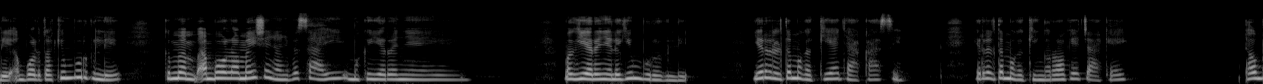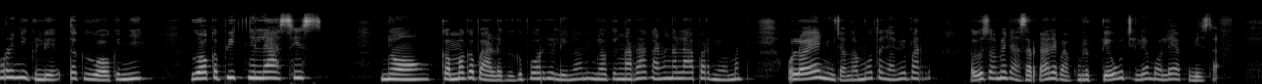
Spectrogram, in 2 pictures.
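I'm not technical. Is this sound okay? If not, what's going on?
Yes, listening to this recording, nothing stood out as a problem.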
